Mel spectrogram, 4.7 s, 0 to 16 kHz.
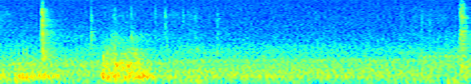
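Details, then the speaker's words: CO2 laser's noisy original 110 V cooling fan replaced with a Noctua NF-A9 5 V fan powered from the laser power supply's 5 V output: a faint, even hiss with no rattle or buzz apart from a couple of light knocks; the new fan runs smoothly. "So now we're going to fire it up. Make sure she turns on. There we go. It's running."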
